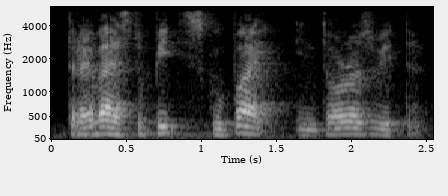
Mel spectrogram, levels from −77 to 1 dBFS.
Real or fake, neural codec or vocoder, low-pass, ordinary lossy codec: fake; codec, 16 kHz, 0.4 kbps, LongCat-Audio-Codec; 5.4 kHz; none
